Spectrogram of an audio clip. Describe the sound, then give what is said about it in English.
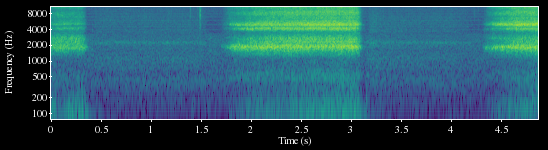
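Three forceful, hissing exhalations, breathed out to clear energy. The first is cut short at the start and the last runs into the end, with a long breath between them and quiet pauses in between. “And what I do with it is I use my breath like this.”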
